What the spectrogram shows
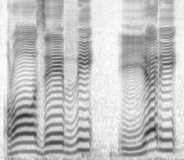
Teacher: را باریک ہوگی کیونکہ را کے نیچے زیر ہے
